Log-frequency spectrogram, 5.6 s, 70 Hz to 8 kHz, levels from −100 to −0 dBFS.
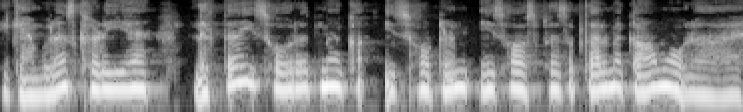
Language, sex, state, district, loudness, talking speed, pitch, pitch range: Hindi, male, Delhi, New Delhi, -15 LUFS, 215 wpm, 190 Hz, 175-200 Hz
